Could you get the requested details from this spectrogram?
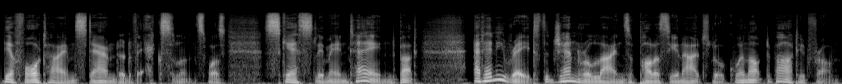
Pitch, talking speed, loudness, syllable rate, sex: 95 Hz, 165 wpm, -22 LUFS, 6.1 syllables/s, male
